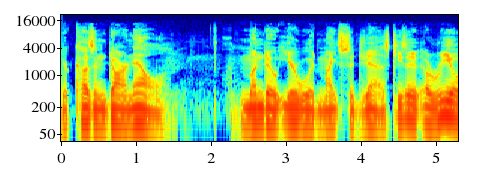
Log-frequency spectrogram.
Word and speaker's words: Mundo Earwood: And Mundo is spelled M-U-N-D-O, last name E-A-R-W-O-O-D. Mundo Earwood. What do you say about that? You say Mundo Earwood.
